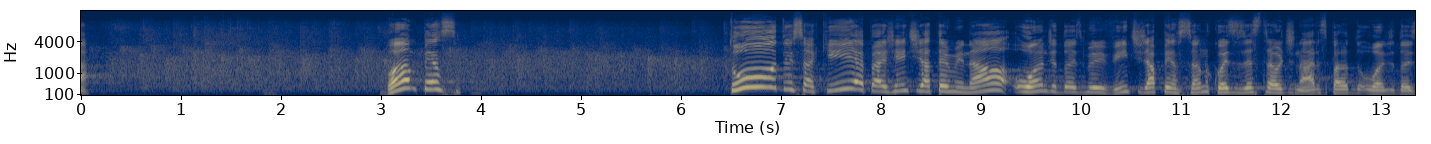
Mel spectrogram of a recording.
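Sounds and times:
audience applauding: 0.0s - 7.2s
speech: 3.0s - 3.9s, 6.5s - 13.3s.

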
